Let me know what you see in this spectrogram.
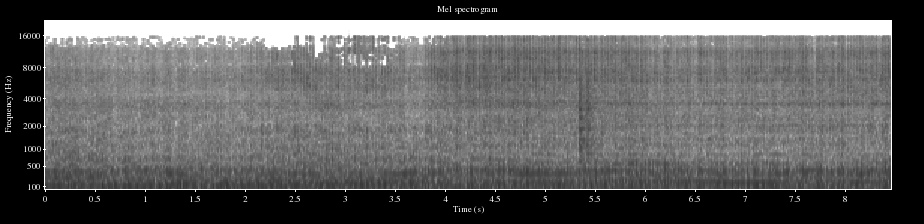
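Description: Drift car engine idling steadily close by, with one sharp click about five seconds in.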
